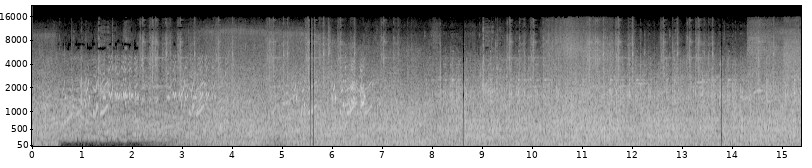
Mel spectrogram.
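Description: A roller coaster train rattles along its track.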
